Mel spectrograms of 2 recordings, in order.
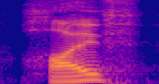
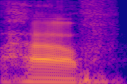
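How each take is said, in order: First: The name rhymes with 'stove'. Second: The name rhymes with 'laugh'. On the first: The speaker calls it right. "it sounds like H O W T H" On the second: The speaker calls it wrong. "I've been pronouncing this wrong"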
